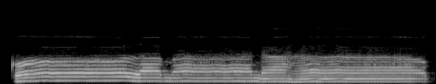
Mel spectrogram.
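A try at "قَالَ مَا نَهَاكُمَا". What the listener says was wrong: Kunya pendek, kenapa ponco? Pendek. Kunya pendek. Kunya pendek. Qala manahakuma.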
